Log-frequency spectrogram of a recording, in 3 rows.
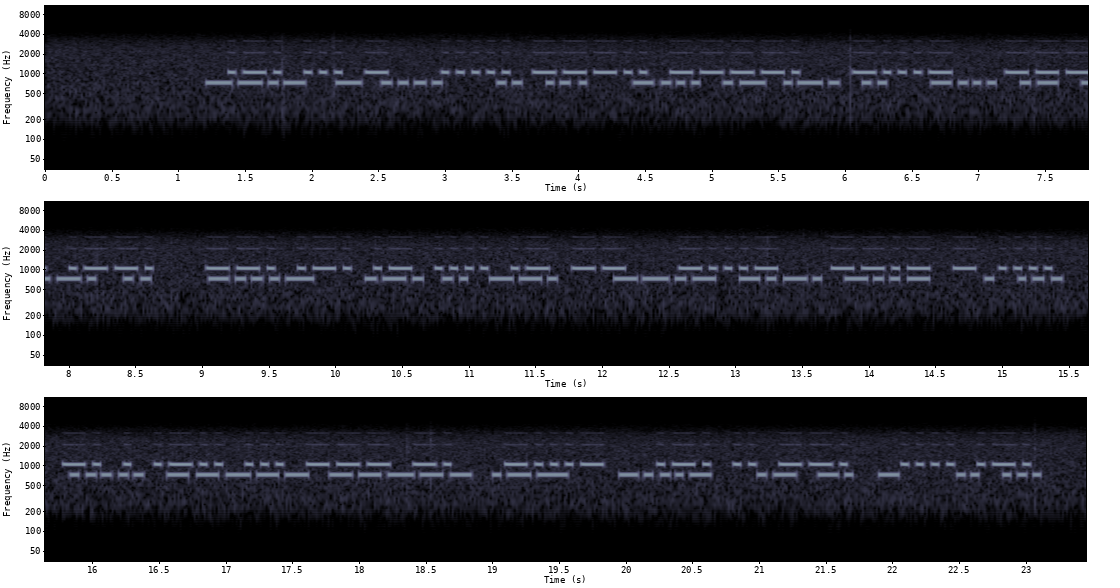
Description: Morse code, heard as two keyed tones. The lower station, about 20 wpm, 730 Hz: QTH IS BARI BARI <BT> RIG QCX ES 500W <BT> ANT IS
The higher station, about 21 wpm, 1050 Hz: RST 589 <BT> OP GRAHAM <BT> QTH NELSON <BT> RIG HR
